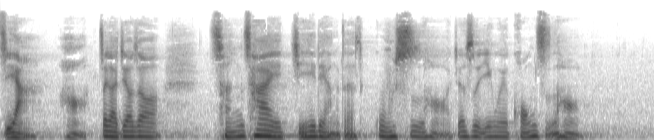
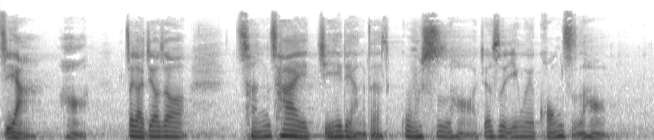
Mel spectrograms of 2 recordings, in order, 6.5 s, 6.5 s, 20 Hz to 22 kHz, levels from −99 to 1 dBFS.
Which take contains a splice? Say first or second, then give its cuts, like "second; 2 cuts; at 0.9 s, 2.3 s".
first; 1 cut; at 0.9 s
